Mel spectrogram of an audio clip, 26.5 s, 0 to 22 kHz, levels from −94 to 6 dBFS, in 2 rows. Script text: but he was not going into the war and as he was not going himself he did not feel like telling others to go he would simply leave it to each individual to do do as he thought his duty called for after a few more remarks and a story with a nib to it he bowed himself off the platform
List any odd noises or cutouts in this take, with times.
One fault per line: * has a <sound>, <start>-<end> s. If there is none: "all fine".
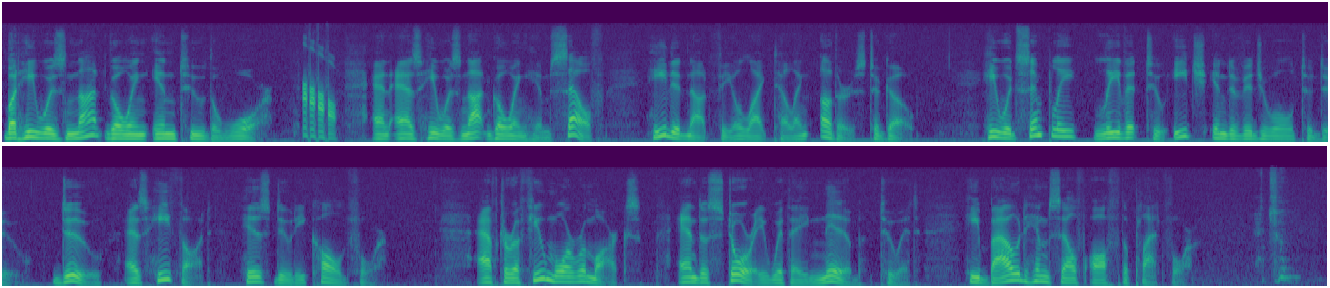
* has a chirp, 3.0-3.4 s
* has a sneeze, 25.8-26.3 s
